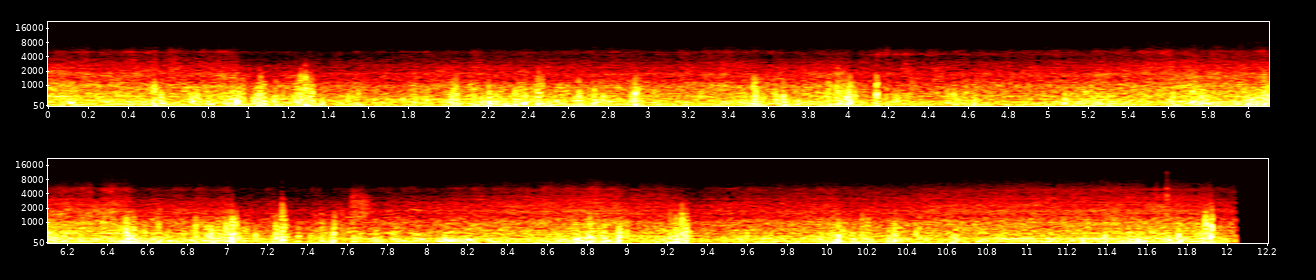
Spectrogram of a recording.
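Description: Moving passenger train heard from an open coach door: a steady running rumble of wheels on the track, with frequent irregular knocks and rattles and wind buffeting the microphone. The sound cuts out briefly at the very end.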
